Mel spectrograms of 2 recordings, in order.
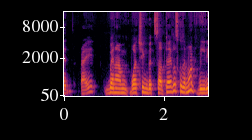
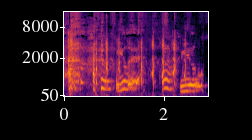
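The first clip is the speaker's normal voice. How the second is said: much higher, slow and laughing refusal; mock-whiny I don't feel it; reluctant, joyless; 10 semitones higher, slower than usual. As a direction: drag it out, laughing, unwilling to fake joy. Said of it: "a little bit more, like, joy".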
